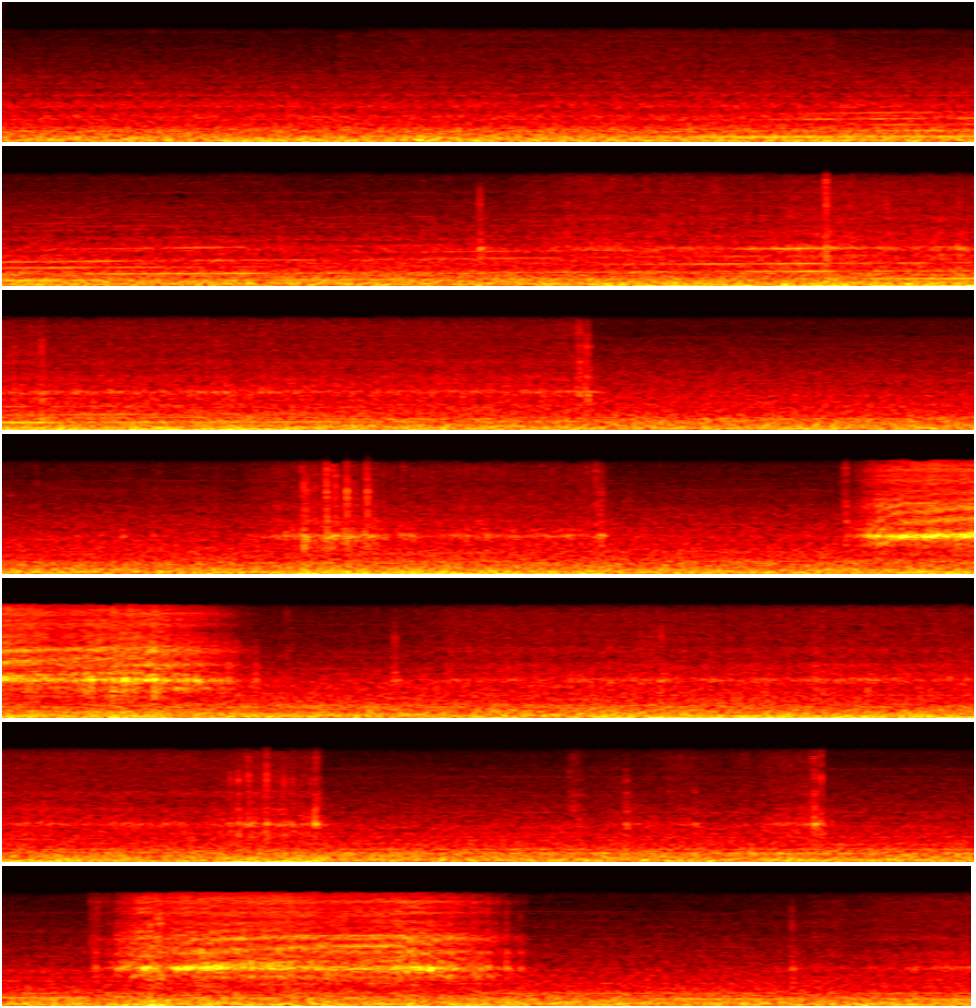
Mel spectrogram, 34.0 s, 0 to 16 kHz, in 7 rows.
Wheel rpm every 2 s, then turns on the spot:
0, 0, 0, 10, 20, 20, 10, 10, 10, 70, 30, 20, 20, 10, 20, 90, 10.
6-14 16-18 20-26 32-34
